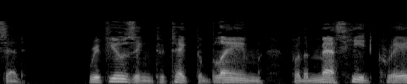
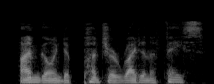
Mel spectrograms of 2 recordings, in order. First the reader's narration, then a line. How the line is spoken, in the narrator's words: she said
